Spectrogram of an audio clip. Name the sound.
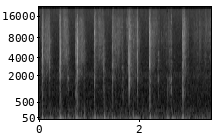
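card being laid down on a table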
